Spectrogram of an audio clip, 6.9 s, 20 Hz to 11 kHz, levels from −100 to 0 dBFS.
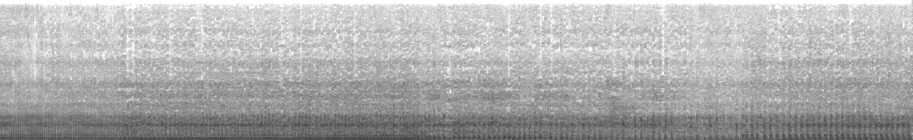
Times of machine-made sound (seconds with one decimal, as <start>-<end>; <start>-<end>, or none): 0.0-0.9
